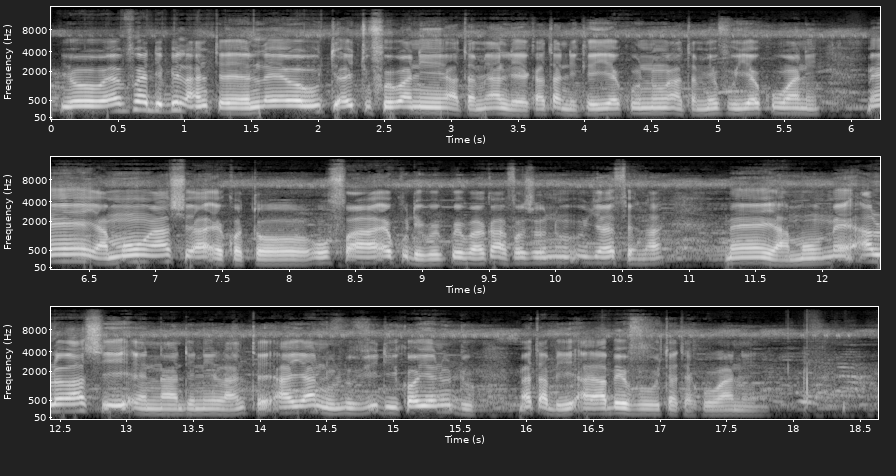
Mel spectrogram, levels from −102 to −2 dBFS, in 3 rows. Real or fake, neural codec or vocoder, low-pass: real; none; 14.4 kHz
